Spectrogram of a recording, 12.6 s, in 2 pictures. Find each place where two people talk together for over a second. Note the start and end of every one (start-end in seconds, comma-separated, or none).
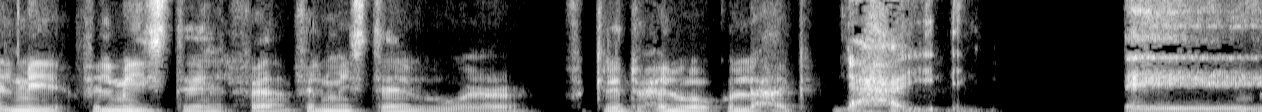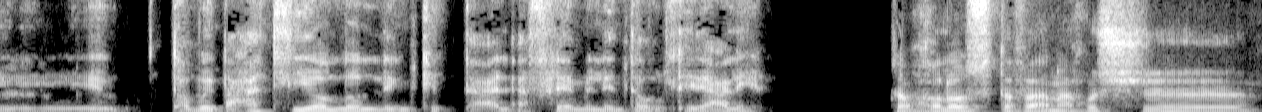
none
